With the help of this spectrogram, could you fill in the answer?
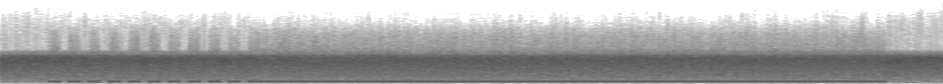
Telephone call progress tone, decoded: stutter dial tone

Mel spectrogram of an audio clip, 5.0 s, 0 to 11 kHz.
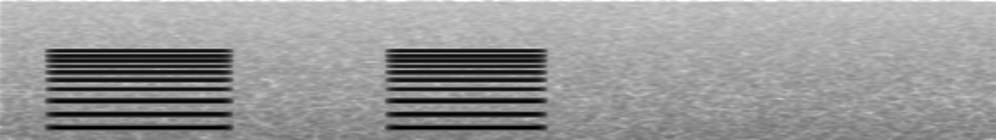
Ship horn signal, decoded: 2 short

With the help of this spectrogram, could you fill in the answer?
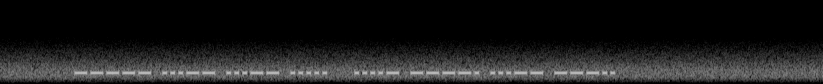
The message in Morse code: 0335 4938

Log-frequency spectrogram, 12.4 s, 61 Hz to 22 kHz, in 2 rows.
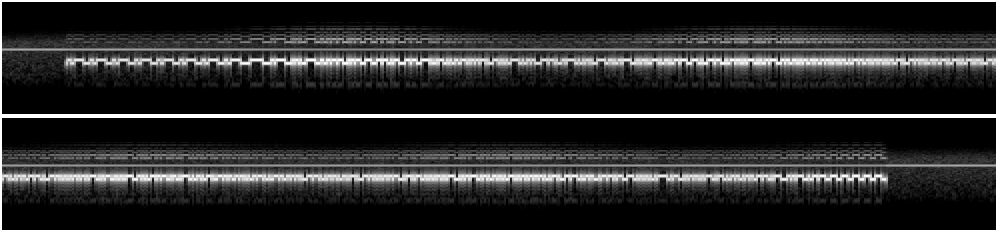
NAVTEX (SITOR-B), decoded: ZCZC JL12 NAV WARNING 101. WRECK IN PSN 14-24S 125-42W.

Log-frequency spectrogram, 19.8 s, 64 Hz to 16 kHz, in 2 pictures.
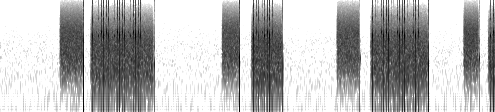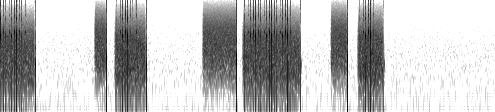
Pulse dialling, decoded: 0 4 9 6 4 9 3

